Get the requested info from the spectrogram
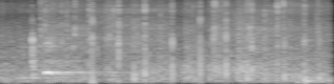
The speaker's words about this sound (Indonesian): Masya Allah, kasih dia tepuk tangan dulu lah.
